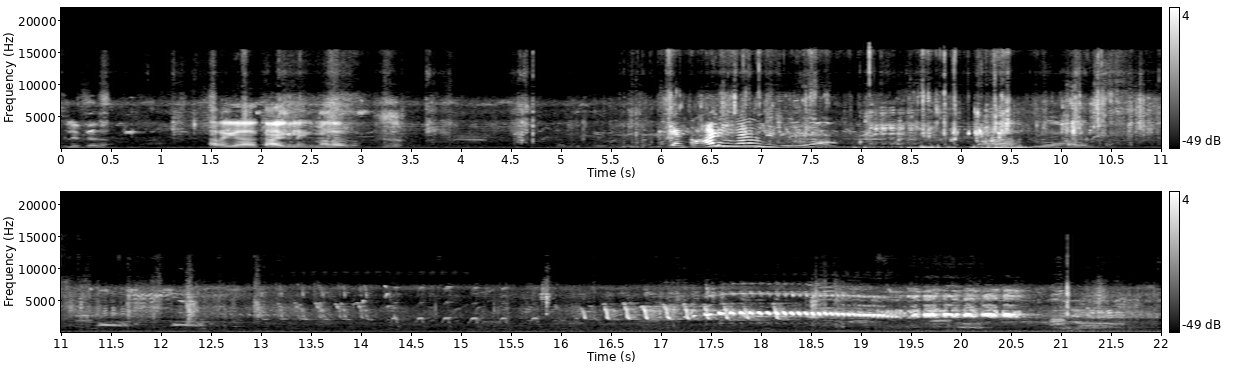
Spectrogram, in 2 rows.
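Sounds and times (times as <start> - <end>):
small bird singing: 11.1 - 22.0.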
